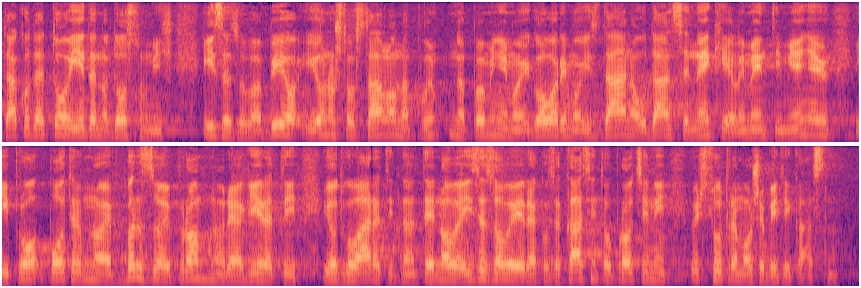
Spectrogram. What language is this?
Croatian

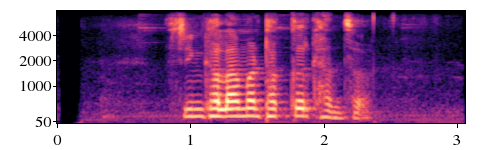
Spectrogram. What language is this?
Nepali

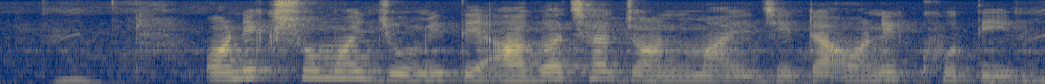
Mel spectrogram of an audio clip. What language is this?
Bangla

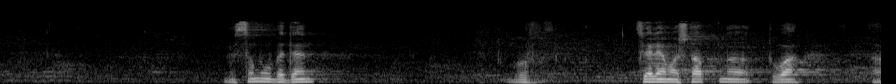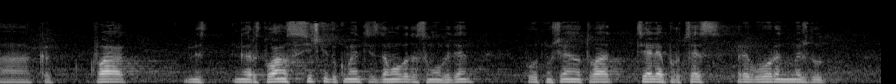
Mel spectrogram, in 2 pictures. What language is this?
Bulgarian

